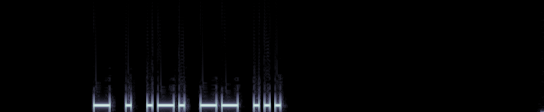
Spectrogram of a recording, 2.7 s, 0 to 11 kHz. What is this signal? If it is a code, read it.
Morse code, heard as a keyed tone, about 44 wpm, 700 Hz. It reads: TERMS
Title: ES:S Suffix - Top 100 Words with Base Words 45wpm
